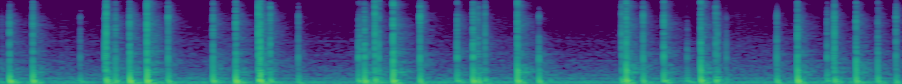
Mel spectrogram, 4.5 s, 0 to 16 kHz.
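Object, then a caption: Plastic video game case. Fingertips tap on a plastic Final Fantasy 8 video game case in quick, uneven bursts, with short pauses between clusters. Each tap is a dry, very short click with a low hollow thud underneath and a bright crisp edge, dying away almost instantly.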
